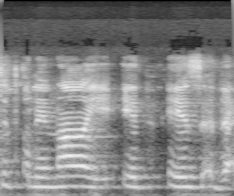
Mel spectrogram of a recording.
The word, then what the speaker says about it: Illinois: Do we pronounce it Illinois?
